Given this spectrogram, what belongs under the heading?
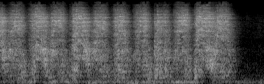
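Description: A metal file rubs back and forth along the edge of a steel card scraper on a bench, about ten quick, even rasping strokes close up, then stopping.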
